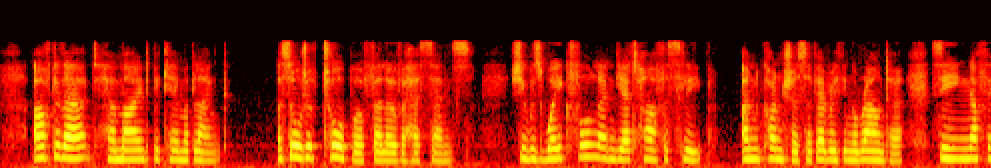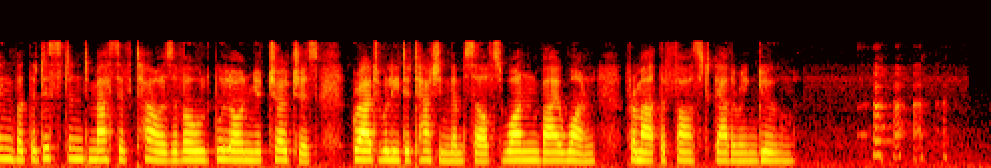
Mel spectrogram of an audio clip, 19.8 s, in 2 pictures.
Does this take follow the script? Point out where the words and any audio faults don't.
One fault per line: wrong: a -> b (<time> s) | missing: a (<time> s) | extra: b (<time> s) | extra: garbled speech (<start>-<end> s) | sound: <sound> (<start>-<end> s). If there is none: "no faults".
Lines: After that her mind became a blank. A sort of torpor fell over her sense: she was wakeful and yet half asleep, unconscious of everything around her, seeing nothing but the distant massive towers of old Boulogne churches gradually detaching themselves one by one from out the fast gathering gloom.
sound: laugh (18.5-19.4 s)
